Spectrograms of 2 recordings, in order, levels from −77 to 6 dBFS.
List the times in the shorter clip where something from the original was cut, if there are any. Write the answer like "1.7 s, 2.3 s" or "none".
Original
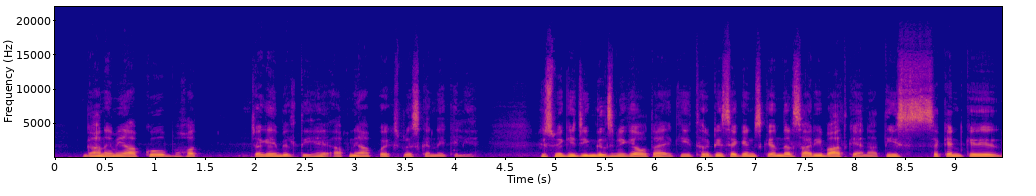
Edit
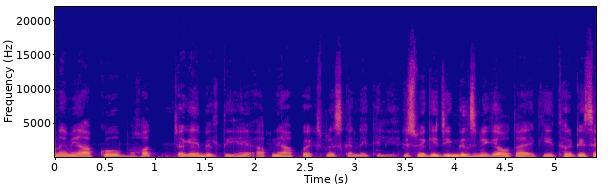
1.1 s, 3.3 s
